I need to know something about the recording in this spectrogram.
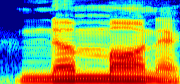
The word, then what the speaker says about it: mnemonic: Johnny manotic Mnemonic mononic mnemonic mnemonic the m is silent and your mama and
